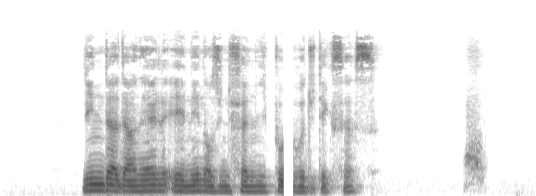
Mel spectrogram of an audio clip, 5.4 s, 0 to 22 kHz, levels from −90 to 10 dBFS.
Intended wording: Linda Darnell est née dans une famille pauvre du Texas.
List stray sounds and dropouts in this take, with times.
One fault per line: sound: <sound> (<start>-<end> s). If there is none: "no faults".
sound: dropout (2.8-2.9 s)
sound: bark (4.6-4.9 s)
